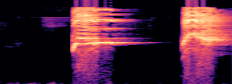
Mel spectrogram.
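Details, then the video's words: Orange-headed thrush lure recording meant to prompt a silent bird to sing: two loud, rich whistled phrases, each opening with an upward sweep then a held ringing note, separated by a short gap. "Pancingan Anis Merah/seketika emosi bikin Ngakrak lanjut ngeplong"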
